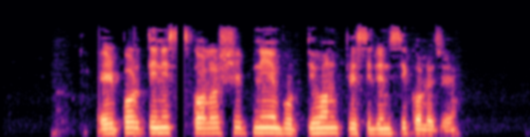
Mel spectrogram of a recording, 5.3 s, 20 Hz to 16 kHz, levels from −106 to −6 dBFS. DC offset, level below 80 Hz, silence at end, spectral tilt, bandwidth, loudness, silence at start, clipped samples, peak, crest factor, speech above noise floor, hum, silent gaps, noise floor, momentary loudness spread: under 0.1%; -56 dBFS; 0.75 s; -5 dB/octave; 7.8 kHz; -18 LUFS; 1 s; under 0.1%; -2 dBFS; 18 dB; 70 dB; none; 1.78-1.85 s; -88 dBFS; 7 LU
